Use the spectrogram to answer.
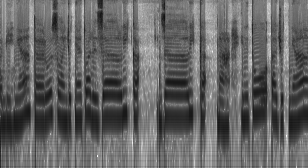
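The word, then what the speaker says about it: ذَٰلِكَ: Di sini tuh terdapat fathah tegak pada zal. Lalu dibacanya panjang 2 harokat pada huruf za-nya ini. Jadi dibacanya seperti ini. Zalika, zalika. Nah, itu huruf za-nya dipanjangkan itu.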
